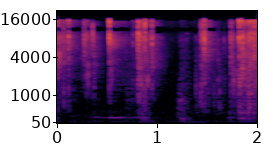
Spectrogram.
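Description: Small items and plastic packaging being handled on a worktop: a string of light clicks and rustles.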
